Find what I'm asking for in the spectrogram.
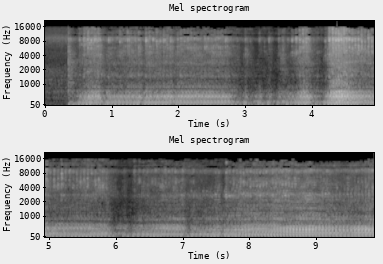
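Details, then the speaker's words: Vehicle with an aftermarket exhaust pipe making high-speed passes in a canyon: hard revs, then sharp gunshot-like cracks as the throttle closes. The exhaust pops on deceleration, attributed to the baffle. "Point being is, I noticed there's something pretty interesting about this video, is when I go flying by the camera, you will notice as I let off the throttle, it sounds like gunshots because of the baffle."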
